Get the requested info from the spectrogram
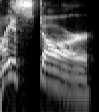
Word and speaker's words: Ristar: the official pronunciation, as dictated by one is shot. – Ristar. Like, yeah, yeah, by one shot.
